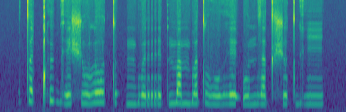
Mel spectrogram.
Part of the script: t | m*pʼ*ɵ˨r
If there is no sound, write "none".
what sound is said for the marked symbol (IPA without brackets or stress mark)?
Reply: b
